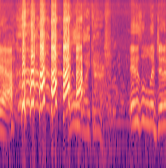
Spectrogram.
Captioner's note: person laughing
